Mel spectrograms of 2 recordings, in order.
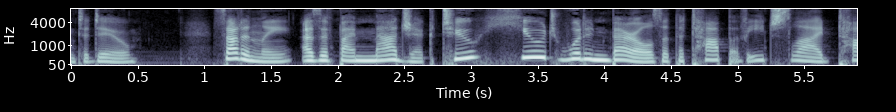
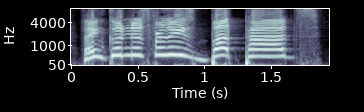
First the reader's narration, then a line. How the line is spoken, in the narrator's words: She yelled as she slipped and slid around a bend in the slide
